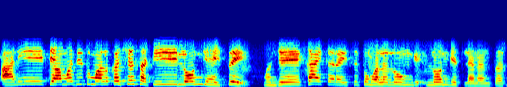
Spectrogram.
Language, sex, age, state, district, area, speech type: Marathi, female, 18-30, Maharashtra, Buldhana, rural, conversation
